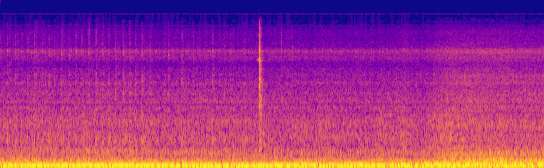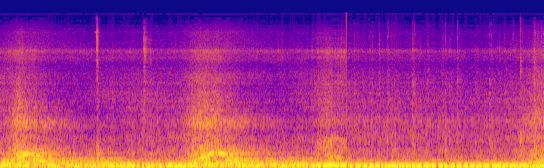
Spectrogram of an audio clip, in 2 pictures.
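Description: Dragster engine idling with a steady low drone, revved up and back down twice in quick succession about halfway through, then once more lightly.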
